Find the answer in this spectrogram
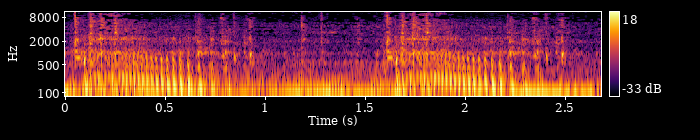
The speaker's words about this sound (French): Regarde dehors. Il y a un monsieur bizarre avec une scie mécanique et un masque.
